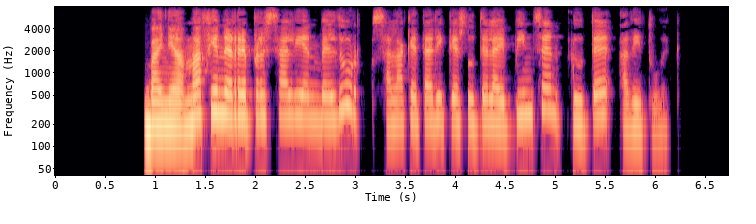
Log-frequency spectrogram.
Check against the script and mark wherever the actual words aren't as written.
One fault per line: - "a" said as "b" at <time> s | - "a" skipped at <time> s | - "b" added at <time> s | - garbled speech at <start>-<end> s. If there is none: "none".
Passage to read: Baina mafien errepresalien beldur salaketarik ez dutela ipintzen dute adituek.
none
